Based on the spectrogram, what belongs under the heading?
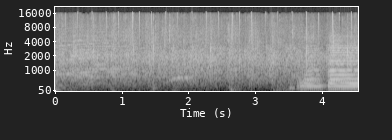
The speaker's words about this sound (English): Welcome to the stage. How about a round of applause for these guys?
